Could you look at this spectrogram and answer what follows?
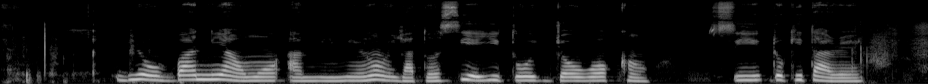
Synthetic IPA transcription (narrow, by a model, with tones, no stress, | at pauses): bi˦o˧ba˦nĩ˦a˦˨w̃ɔ̃˧a˨mĩ˨mĩ˧˦ɾ̃ã˦˨ja˨tɔ˨˦si˦e˧ji˦˨to˦d͡ʒɔ˧wɔ˧kã˦˨ | si˨˦do˦ki˦ta˦˨ɾɛ˧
